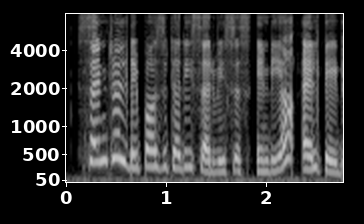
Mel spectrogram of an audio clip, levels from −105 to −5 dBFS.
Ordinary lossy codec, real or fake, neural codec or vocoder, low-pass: none; real; none; none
